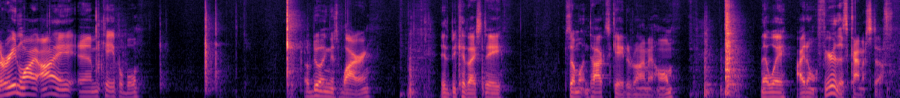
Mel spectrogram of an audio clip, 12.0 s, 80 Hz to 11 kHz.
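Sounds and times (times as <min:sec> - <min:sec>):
things set down on wooden workbench: 0:09.2 - 0:10.0.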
